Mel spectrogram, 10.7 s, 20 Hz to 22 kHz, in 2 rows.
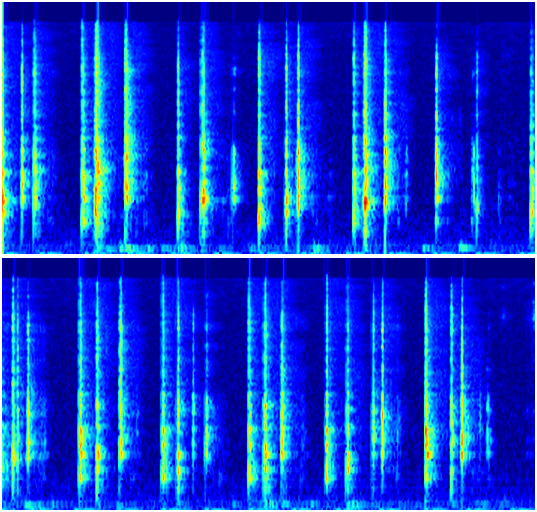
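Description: A hand-sized, hollow round metal tin with a gold lid and printed label is tapped and scratched with long painted nails close to a fluffy microphone. About three dozen short, dry taps and scrapes come in quick irregular clusters, each with a mid-pitched tinny tone around 855 Hz and a bright edge. Each dies away almost instantly with little ring.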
